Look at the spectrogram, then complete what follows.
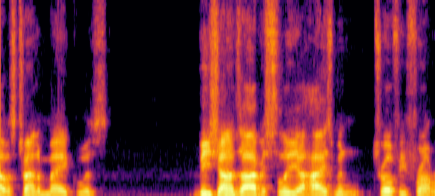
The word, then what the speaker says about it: Bijan: So Bijan rhymes with Dijon.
